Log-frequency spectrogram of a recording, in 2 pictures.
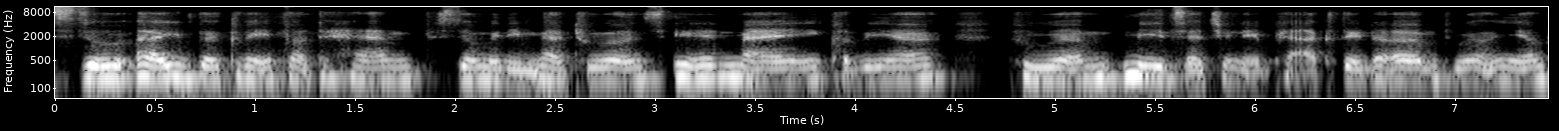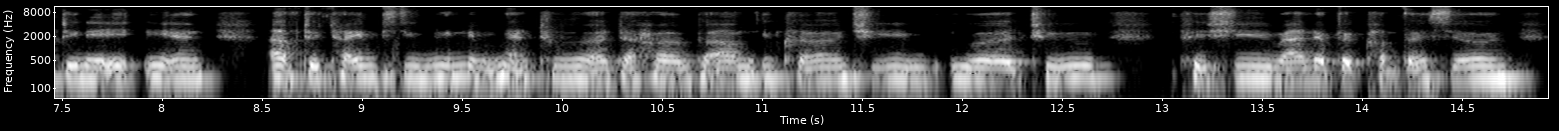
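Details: Adult deaf speaker, self-identified as a deaf person with a deaf accent, speaking at a public presentation; deaf speech (deaf accent).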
